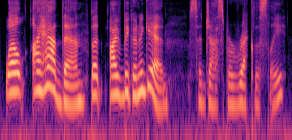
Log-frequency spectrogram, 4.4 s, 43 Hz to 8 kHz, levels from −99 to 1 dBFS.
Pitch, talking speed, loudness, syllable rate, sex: 210 Hz, 150 wpm, -19 LUFS, 4.8 syllables/s, female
